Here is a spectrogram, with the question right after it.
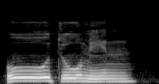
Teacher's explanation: اتفقنا على أن الهمزة الأولى هي مضمومة لأن الحرف الثالث مضموم أؤتومين، فعندئذ نبدل الهمزة الثانية الساكنة حرف مد من جنس الضمة وهو الواو، فيصير البدء الاختباري بها أؤتومين.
